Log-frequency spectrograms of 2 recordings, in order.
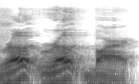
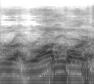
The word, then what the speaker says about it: Robbart: Robbart. Not Robart sounds too much like Ratart. So, Robart.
